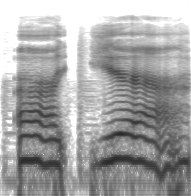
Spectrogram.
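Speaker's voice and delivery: pathetic put-on voice. Voicing Babs answering praise: pathetic Babs voice. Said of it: "because of how I deliver it".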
